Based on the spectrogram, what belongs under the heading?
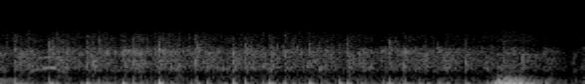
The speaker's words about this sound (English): Give her a clap again.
